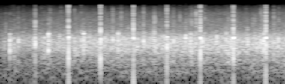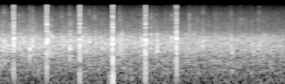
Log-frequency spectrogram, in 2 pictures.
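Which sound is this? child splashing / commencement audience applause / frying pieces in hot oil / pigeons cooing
commencement audience applause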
